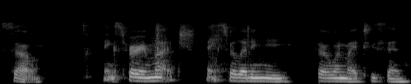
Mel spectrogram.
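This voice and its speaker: Over a quiet background, a woman speaks in a very deep, low voice with a dark, mellow tone and fairly even intonation. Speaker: longtime college staff member. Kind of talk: discussion comment. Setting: video call. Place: home room. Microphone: webcam.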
